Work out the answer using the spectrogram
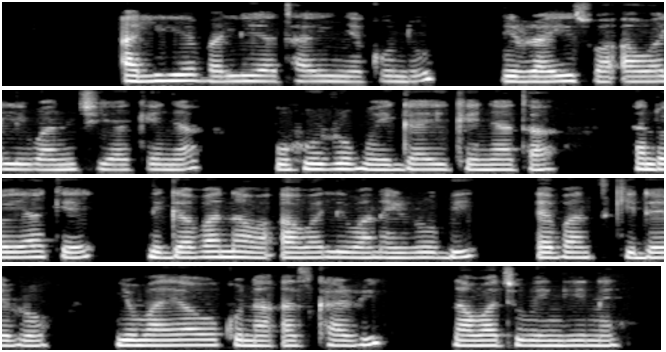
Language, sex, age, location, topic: Swahili, female, 18-24, Kisumu, government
